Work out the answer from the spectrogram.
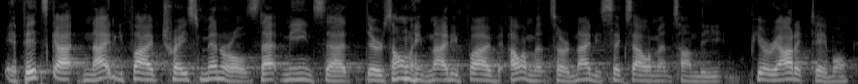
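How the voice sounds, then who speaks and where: Male lecturer, higher-pitched, chatty Q&A style, church hall with long reverb. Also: moderate pace, few pauses, darkish tone. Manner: conversational, asks the audience questions, tag "okay?". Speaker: doctor giving a health talk. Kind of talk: health lecture with audience questions.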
